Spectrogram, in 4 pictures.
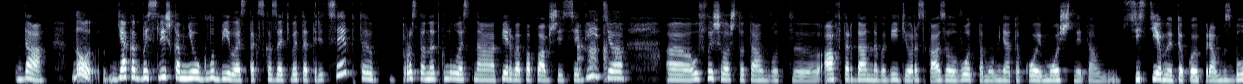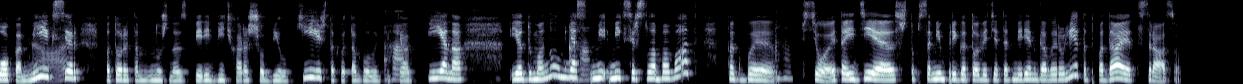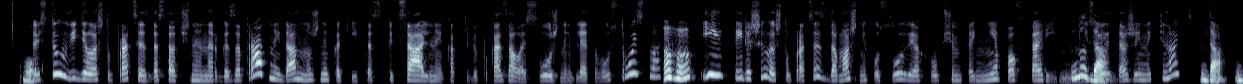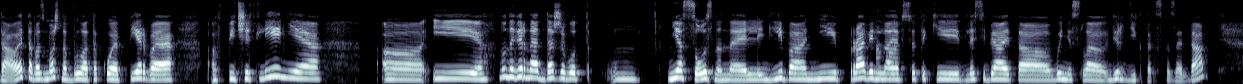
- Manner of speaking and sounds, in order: tapping
- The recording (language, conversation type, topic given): Russian, podcast, Какое у вас самое тёплое кулинарное воспоминание?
